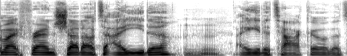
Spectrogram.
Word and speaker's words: Aida: That's how she tells everybody how to pronounce the name because it's AIDA. Everybody always thinks Ada, but it's Aida Taco.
